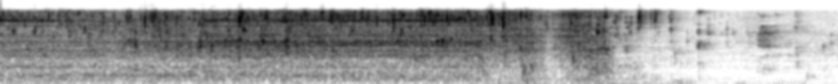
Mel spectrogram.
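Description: Water runs from a tap over a Tomo nagura stone being rinsed, a steady close splashing stream for about three seconds that stops and leaves a few drips and small knocks.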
